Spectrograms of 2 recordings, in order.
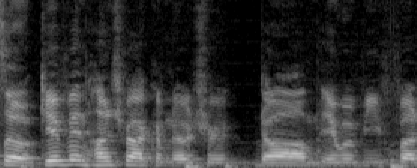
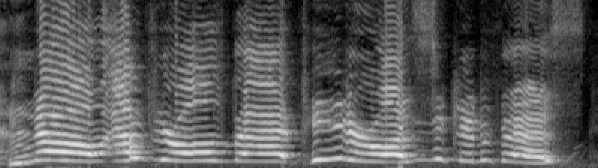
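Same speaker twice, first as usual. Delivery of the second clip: high, loud and slower; excited yelling; 13 semitones higher, 15 dB louder, slower than usual. Real, not acted. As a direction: shout it in disbelief. Reacting loudly to game event.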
